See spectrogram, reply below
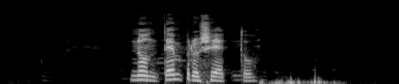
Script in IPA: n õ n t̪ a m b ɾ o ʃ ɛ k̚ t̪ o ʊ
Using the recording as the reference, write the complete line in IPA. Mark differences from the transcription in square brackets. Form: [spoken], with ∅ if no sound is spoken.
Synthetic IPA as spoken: n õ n t̪ [ɛ] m [p] ɾ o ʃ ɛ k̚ t̪ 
